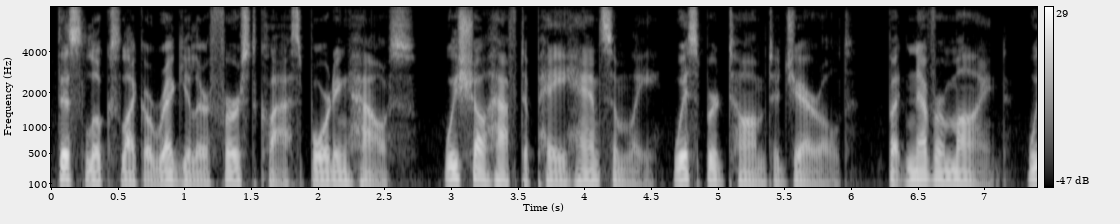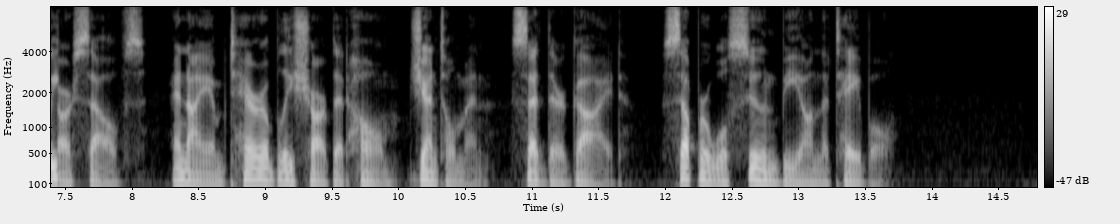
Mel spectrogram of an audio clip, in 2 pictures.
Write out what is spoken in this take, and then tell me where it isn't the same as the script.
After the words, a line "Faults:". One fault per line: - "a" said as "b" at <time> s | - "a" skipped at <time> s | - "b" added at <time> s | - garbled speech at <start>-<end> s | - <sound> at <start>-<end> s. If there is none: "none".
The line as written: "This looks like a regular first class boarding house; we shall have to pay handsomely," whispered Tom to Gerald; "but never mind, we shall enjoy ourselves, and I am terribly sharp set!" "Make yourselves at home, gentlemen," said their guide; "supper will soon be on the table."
"This looks like a regular first class boarding house; we shall have to pay handsomely," whispered Tom to Gerald; "but never mind, we ourselves, and I am terribly sharp at home, gentlemen," said their guide; "supper will soon be on the table."
Faults:
- "shall enjoy" skipped at 7.5 s
- "set Make yourselves" skipped at 9.5 s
